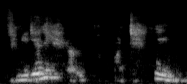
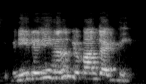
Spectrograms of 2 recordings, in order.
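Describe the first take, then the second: First: It sounds warm and genuinely meant. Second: It sounds offhand and not wholehearted. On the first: The offer to help is genuine. "I really mean what I say" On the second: The offer is made only out of politeness. "Formality's sake, I'm throwing an invitation. I'm not wholeheartedly involving in it"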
